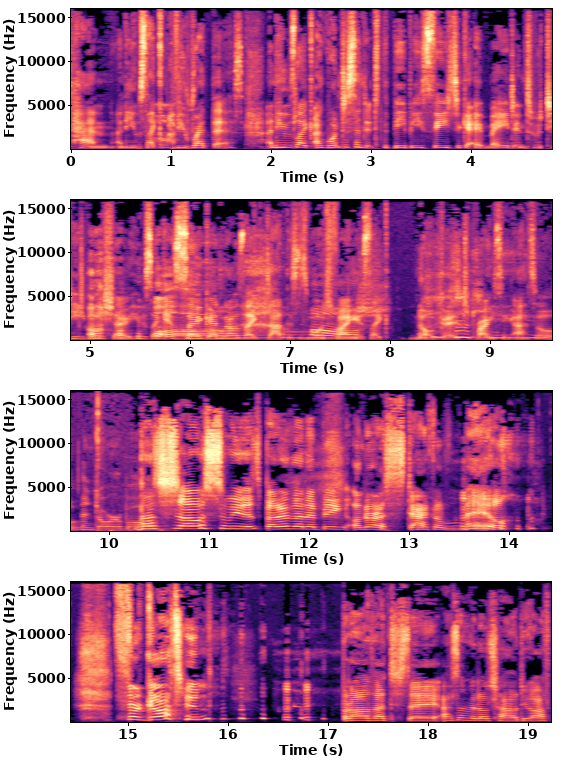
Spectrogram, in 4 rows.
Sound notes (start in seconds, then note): 15.5 laughing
